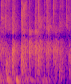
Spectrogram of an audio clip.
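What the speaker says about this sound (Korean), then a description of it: "우리 박수 한번 할까요?" A congregation at a Korean Wednesday evening church service claps together in a quick, rhythmic burst of dense applause, brief and fairly close.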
